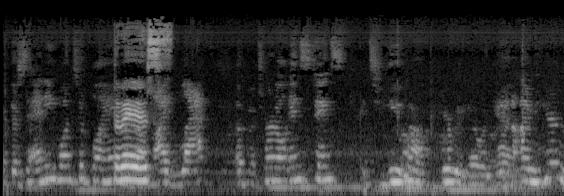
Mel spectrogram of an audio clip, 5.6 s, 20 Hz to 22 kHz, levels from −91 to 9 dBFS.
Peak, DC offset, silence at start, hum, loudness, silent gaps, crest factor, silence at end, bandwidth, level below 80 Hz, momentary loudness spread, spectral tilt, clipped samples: -6 dBFS; under 0.1%; 0.05 s; none; -25 LUFS; none; 20 dB; 0 s; 16.5 kHz; -64 dBFS; 21 LU; -3.5 dB/octave; under 0.1%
